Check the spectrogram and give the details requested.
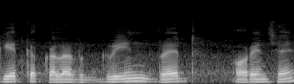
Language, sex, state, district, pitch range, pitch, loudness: Hindi, male, Arunachal Pradesh, Lower Dibang Valley, 115-130 Hz, 125 Hz, -17 LUFS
